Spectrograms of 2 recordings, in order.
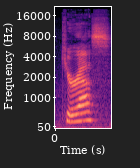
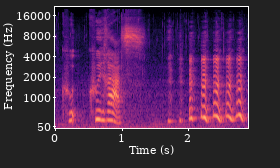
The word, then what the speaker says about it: cuirass: Cuirass. There you go. Cuirass. That's how you'd say that. Cuirass. Let's just call it a cuirass. I like that better. Rhymes with harass. Cuirass.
